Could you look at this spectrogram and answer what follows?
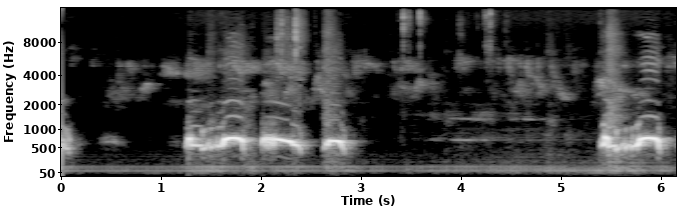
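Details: Spotted dove calling to provoke males, with a cluster of three deep coos, a pause with faint background rumble, then another warbling coo phrase.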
